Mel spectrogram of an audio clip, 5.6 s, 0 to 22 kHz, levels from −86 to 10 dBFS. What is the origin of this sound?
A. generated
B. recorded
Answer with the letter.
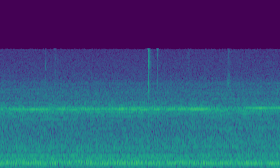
B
